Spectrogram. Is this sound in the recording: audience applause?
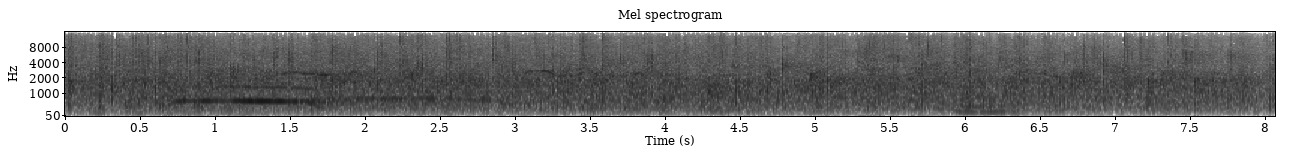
yes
